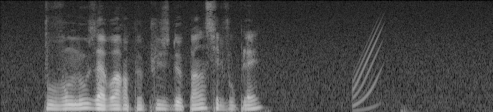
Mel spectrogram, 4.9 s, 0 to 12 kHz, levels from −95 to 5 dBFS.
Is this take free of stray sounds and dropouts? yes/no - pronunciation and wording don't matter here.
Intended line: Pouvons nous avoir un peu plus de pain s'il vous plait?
no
